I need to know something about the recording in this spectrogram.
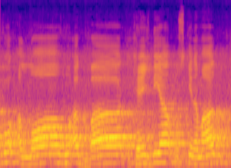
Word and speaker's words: اللہ اکبر: ادا کرنا ضروری ہے۔ کسی نے اللہ اکبر کا صحیح تلفظ ادا نہیں کیا، مثلا اللہ حمزہ کو کھینچ کے پڑھا اس کی نماز نہیں شروع ہوگی۔ کسی نے اللہ اکبر کو اللہ اکبر کھینچ دیا، اس کی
